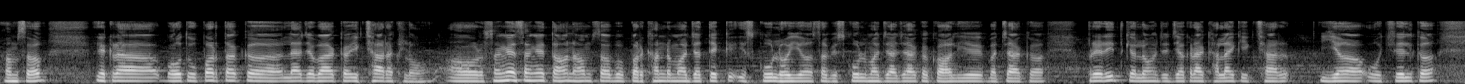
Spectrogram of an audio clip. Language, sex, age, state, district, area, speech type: Maithili, male, 30-45, Bihar, Darbhanga, urban, spontaneous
